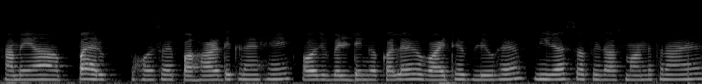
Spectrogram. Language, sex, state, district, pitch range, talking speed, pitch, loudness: Hindi, female, Chhattisgarh, Balrampur, 215-235 Hz, 205 wpm, 225 Hz, -33 LUFS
